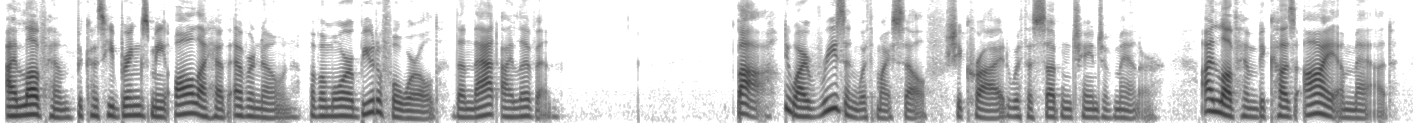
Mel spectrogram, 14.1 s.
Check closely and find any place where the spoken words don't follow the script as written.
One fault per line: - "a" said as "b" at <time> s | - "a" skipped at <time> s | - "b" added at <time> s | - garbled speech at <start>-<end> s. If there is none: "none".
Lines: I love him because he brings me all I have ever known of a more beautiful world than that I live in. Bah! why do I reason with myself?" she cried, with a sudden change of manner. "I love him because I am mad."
- "why" skipped at 7.7 s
